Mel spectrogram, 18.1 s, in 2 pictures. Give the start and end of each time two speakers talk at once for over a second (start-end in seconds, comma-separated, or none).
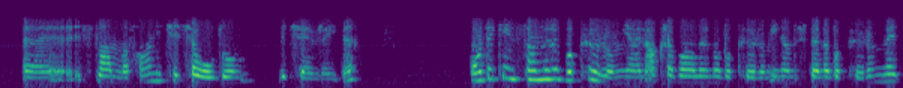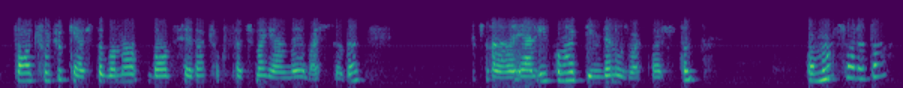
none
